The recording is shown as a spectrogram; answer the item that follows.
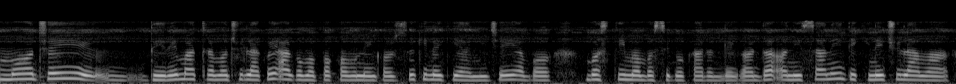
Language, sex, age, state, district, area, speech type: Nepali, female, 45-60, West Bengal, Kalimpong, rural, spontaneous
